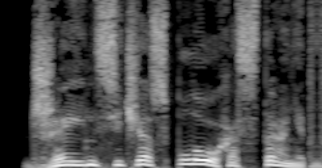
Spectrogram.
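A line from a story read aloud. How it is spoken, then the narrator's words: Exclamation. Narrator (Russian): воскликнула хозяйка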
